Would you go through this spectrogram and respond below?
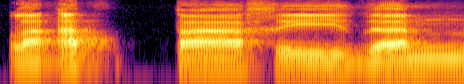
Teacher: Laat takhidanna, taknya dibaca double, ada tasdidnya. Nun tasdid dibaca gunah atau mendengung, ditahan kira-kira 2 harokat biar tampak dengungannya.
